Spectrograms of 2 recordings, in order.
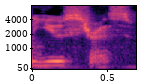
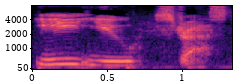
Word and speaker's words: eustress: But there's also something we call eustress, which is spelled EU stress, eustress, which is actually a positive form of stress.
